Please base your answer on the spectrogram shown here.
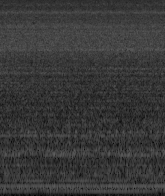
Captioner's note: none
